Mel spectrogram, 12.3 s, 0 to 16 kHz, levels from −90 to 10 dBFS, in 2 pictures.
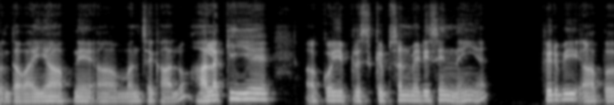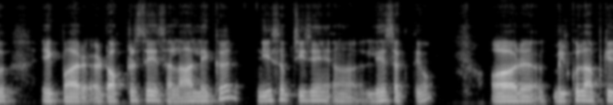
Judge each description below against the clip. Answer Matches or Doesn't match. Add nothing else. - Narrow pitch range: Doesn't match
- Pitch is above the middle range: Doesn't match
